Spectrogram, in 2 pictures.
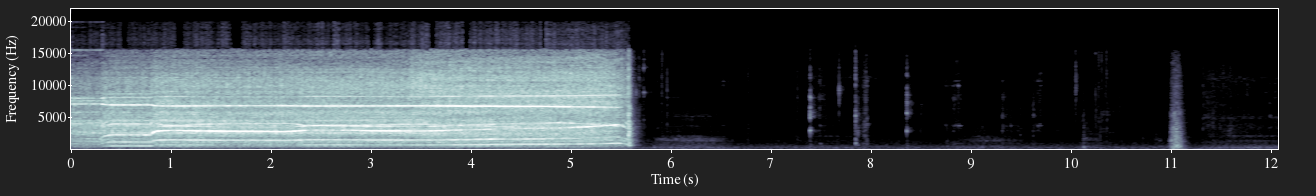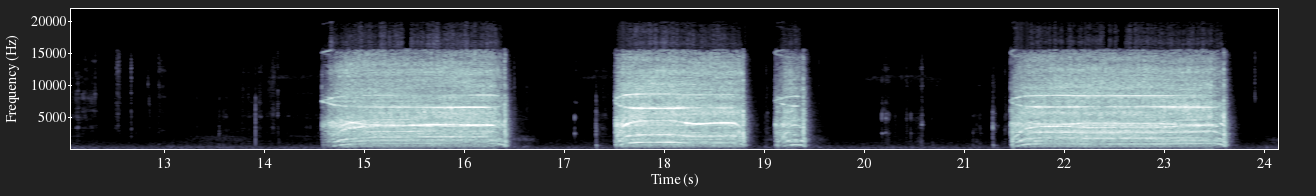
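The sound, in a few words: power drill drilling out holes for M3 bolts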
